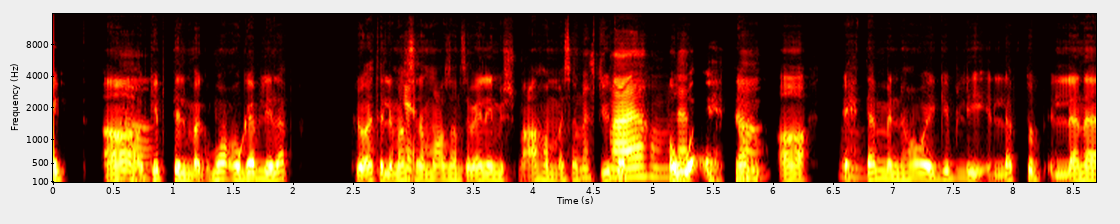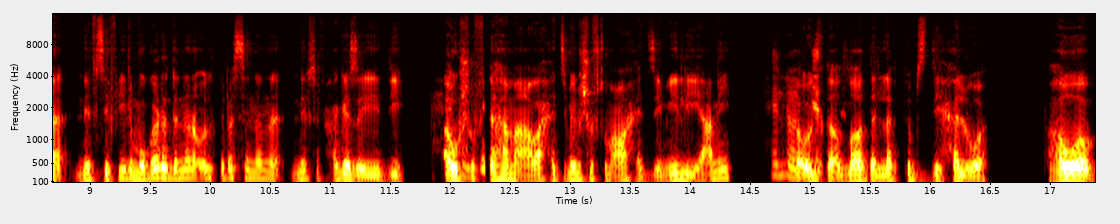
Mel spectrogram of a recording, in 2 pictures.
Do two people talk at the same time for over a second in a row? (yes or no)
yes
